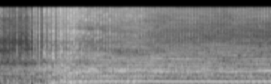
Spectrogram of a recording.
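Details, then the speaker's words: Grand LX valve maintenance trailer vacuum system, engine throttled down, vacuum relief open, vacuum and water both on: a loud, steady high-pitched blower scream with no surging or rattles, showing good, healthy vacuum. "You can hear the vacuum screaming away right now. We have good vacuum there."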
